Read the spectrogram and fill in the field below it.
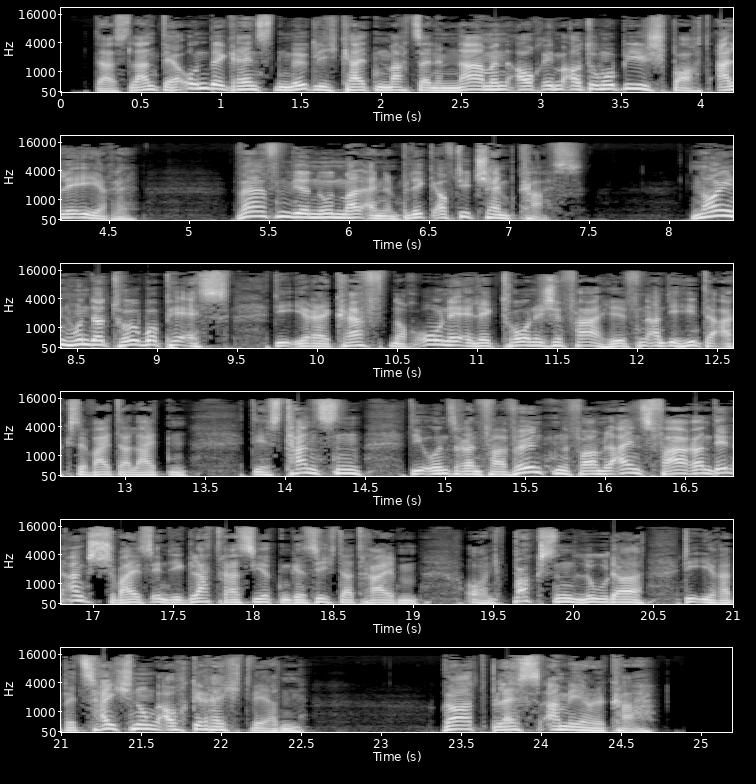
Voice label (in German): Kommentar Energisch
